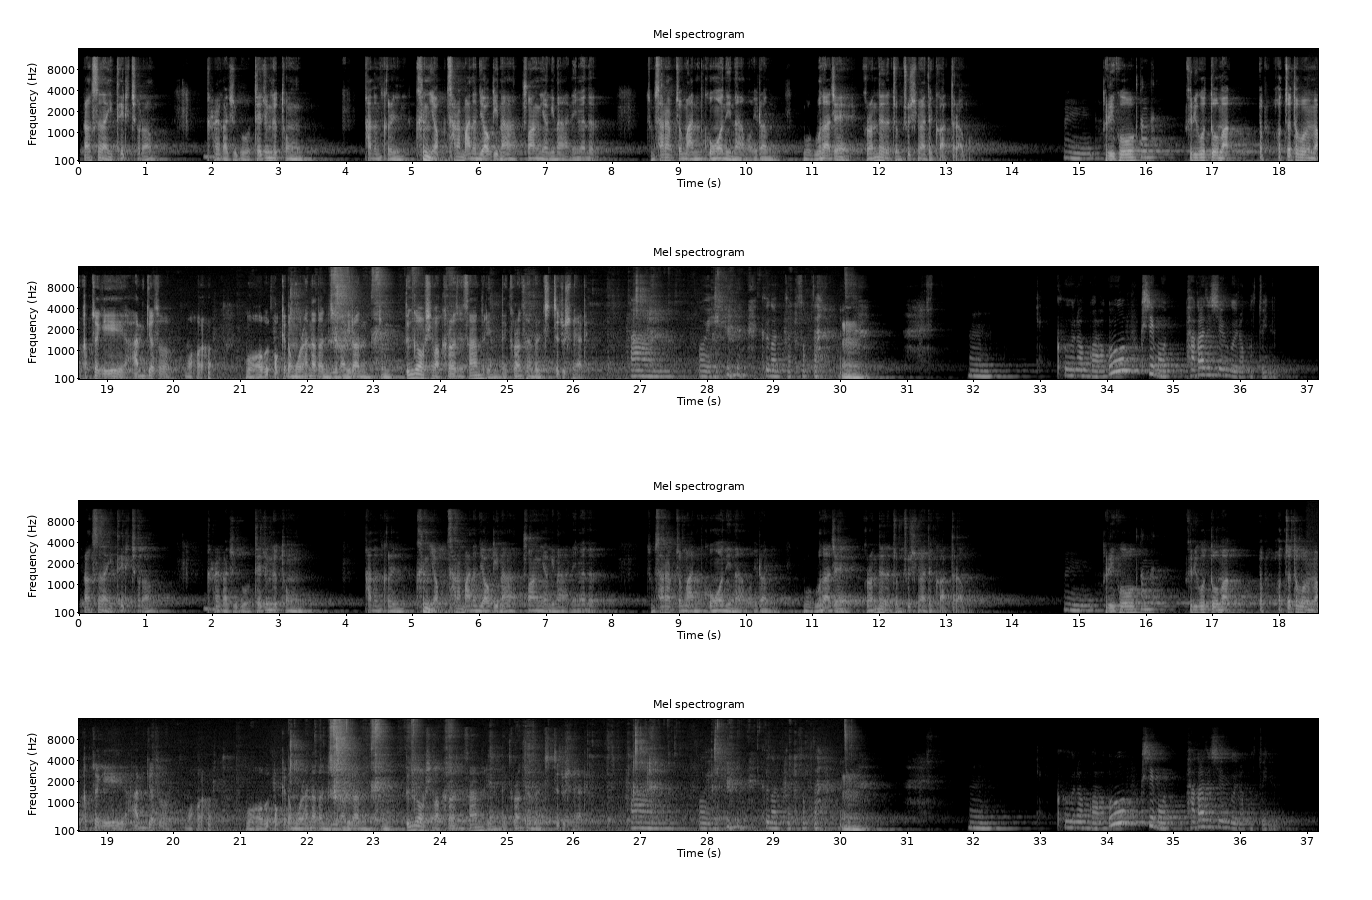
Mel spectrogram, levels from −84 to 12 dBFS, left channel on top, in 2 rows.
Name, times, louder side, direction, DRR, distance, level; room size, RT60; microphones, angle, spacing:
voice 1, 0.1-1.2 1.5-1.6 1.9-3.4 4.3-7.8 8.2-10.5 10.9-13.3 15.4-15.9 16.6-17.3 17.9-26.2 30.0-30.4, left 6 dB, 85° left, 10 dB, 0.5 m, -30 dB
voice 2, 14.8-15.6 15.9-16.1 26.8-27.5 27.9-30.4 31.0-31.4 31.9-32.3 33.2-36.5, left 2 dB, 40° left, 6 dB, 0.9 m, -37 dB
sound 1, 18.4-30.2, right 1 dB, 55° right, 3.2 m, -37 dB
18.0 x 14.0 x 4.9 m, 2.4 s
head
